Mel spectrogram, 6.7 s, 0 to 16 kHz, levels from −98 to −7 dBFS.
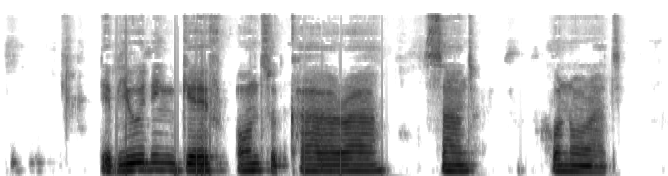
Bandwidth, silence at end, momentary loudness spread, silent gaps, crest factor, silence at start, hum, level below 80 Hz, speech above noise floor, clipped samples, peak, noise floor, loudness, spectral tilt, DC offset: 11.5 kHz; 0.5 s; 12 LU; none; 18 dB; 0.1 s; none; -46 dBFS; 44 dB; under 0.1%; 0 dBFS; -60 dBFS; -17 LUFS; -7.5 dB/octave; under 0.1%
